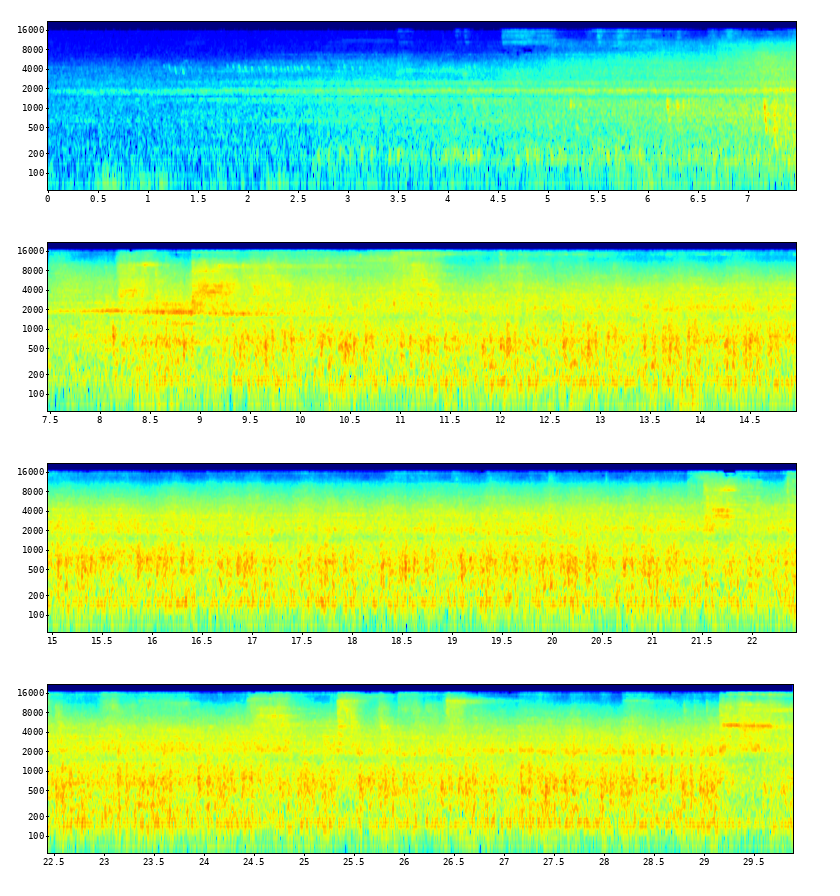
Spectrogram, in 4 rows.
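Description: A JR Freight EF210 electric locomotive hauling a long container freight train approaches and passes close by. The rumble swells steadily until the locomotive goes by about eight seconds in, with a high tone that falls slightly in pitch as it passes. After that comes the steady running noise of the container wagons' wheels on the rails, with a few sharper clanks.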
